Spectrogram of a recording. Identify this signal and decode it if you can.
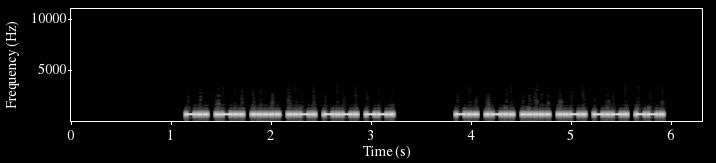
Morse code, heard as a keyed tone, about 40 wpm, 700 Hz. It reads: DL5FCG DL5FCG
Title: DXCC-100 Call Signs - 6 Characters - Repeated 2x - 40wpm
